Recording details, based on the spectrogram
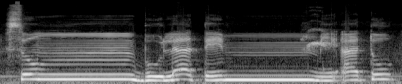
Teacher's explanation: جب کبھی نون ساکن کے بعد حرف با آ جائے، جیسا کہ یہاں پہ بھی نون ساکن کے بعد حرف با آیا تھا، تو نون ساکن کے بعد اگر با آ جائے تو نون ساکن کو میم میں بدل دیتے ہیں. اگر یہاں پہ نون ساکن ہو یا نون تنوین ہو، دونوں صورتوں میں میم میں بدل دیں گے.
